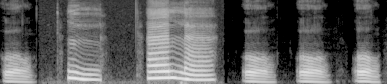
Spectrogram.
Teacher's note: 혀를 편안히 있다가 을 소리를 내세요. 을. 하면서 치경에다가 혀 끝을 붙이시면 됩니다. L, L, 확실하게 붙이시면 돼요. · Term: L 발음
